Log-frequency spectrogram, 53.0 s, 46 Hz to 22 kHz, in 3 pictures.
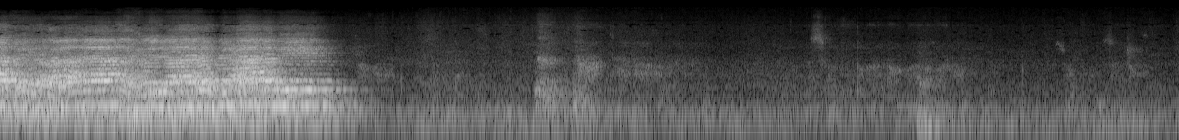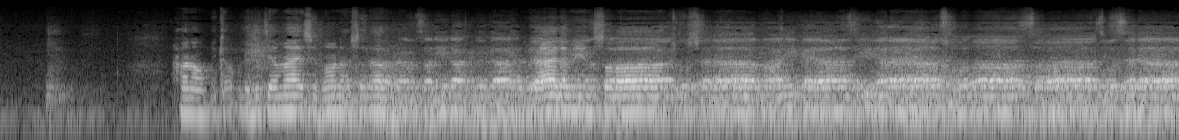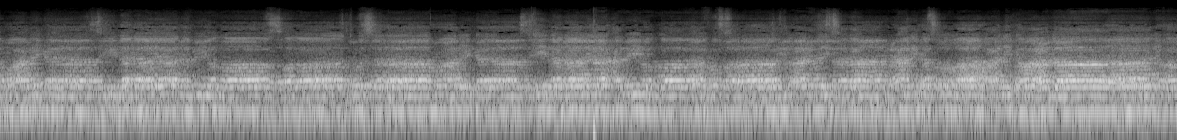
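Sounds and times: men chanting together: 0.0 - 5.6, 21.1 - 53.0
sustained drone: 0.0 - 17.6, 19.7 - 53.0.

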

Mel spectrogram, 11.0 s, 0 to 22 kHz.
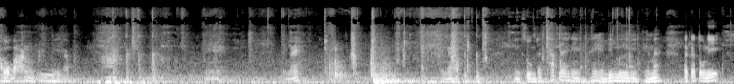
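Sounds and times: men talking: 0.0 - 1.4, 3.0 - 4.8, 6.3 - 11.0
dull heavy thump: 5.6 - 6.5.

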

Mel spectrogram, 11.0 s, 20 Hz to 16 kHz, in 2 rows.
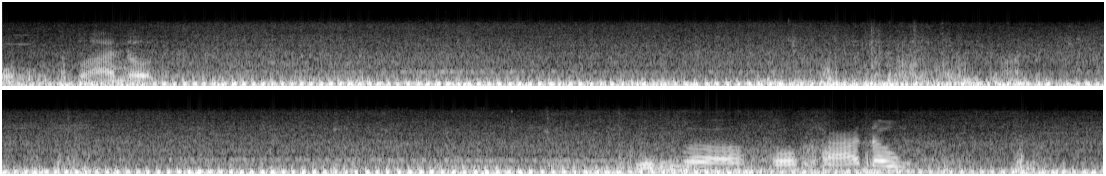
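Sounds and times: motorbike engine running: 0.0 - 11.0.

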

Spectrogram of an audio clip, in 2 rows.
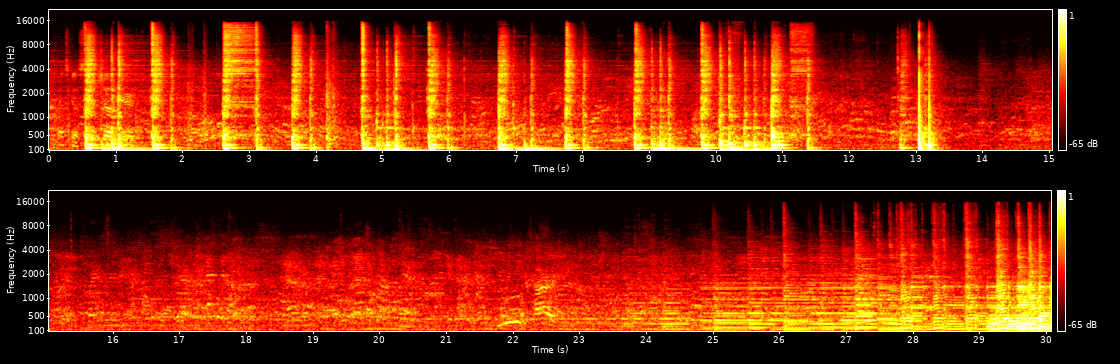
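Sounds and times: faint crowd murmur: 0.0 - 30.0
live band playing: 0.5 - 8.1, 8.7 - 11.6.

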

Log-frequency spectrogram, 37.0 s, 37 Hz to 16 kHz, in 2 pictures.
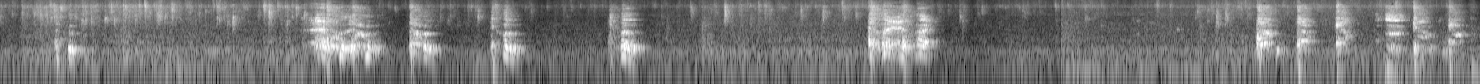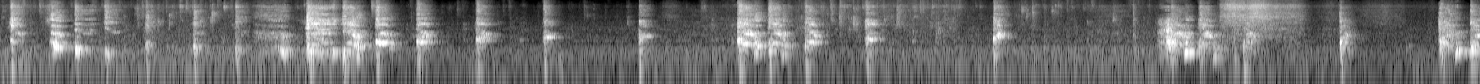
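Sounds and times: shower water running: 0.0 - 22.3, 28.3 - 33.1, 33.7 - 34.9
man coughing: 3.8 - 5.5, 7.6 - 8.1, 10.9 - 11.8, 20.9 - 24.0, 27.7 - 28.8, 33.0 - 34.4, 36.5 - 37.0.

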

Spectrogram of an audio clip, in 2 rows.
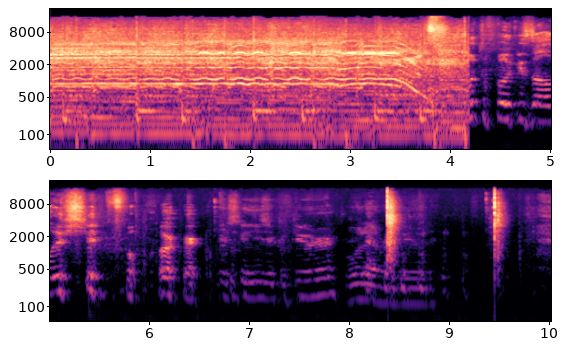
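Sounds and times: finger snaps: 9.4 - 9.7.

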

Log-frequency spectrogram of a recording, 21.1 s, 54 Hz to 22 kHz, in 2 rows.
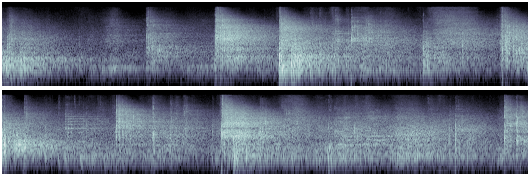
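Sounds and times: hockey sticks striking pucks: 0.0 - 21.0.

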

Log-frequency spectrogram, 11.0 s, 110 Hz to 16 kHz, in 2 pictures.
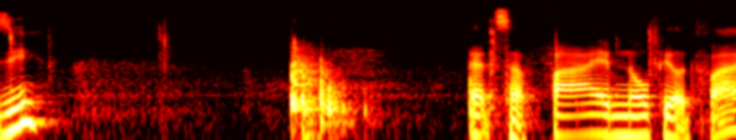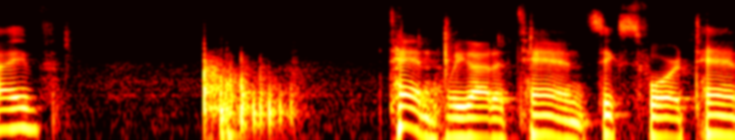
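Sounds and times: dice clattering on a table: 2.2 - 2.7, 7.0 - 7.8.

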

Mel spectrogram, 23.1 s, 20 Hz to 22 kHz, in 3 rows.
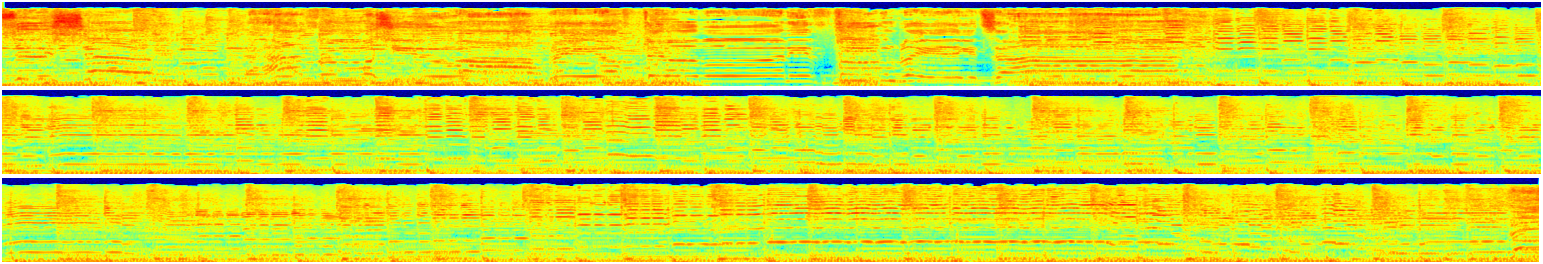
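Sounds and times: bass line: 0.0 - 3.6, 4.2 - 23.0
fiddle melody: 0.0 - 23.0
strummed acoustic guitar: 0.0 - 23.0.

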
